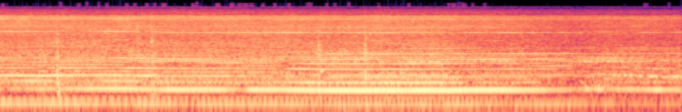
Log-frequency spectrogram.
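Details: Bissell PowerLifter bypass-motor vacuum after a full service, tested on carpet at middle height setting: steady high whine, constant motor hum and even airflow rush; runs smoothly and healthy.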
